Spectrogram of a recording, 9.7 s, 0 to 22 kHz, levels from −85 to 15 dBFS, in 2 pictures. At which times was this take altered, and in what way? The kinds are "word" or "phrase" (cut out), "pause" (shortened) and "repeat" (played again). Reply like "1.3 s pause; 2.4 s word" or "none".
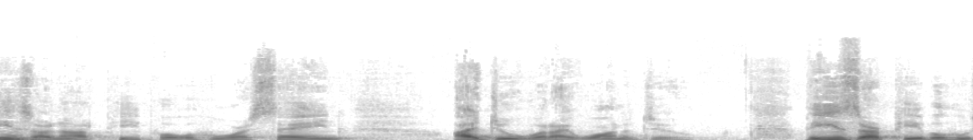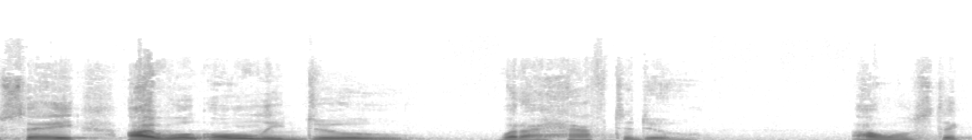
none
